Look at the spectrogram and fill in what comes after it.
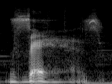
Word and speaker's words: Zsasz: Zsasz.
